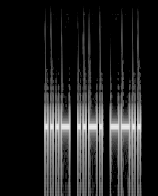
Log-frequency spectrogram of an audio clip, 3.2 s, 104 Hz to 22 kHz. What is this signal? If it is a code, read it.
Morse code, heard as a keyed tone, about 26 wpm, 700 Hz. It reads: VFZ
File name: Speed-Racing - Three Letter-Number Combinations - 22wpm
